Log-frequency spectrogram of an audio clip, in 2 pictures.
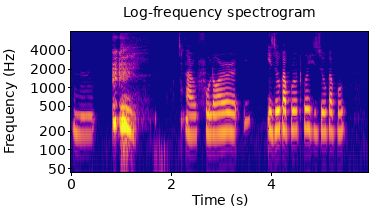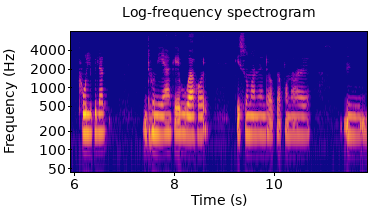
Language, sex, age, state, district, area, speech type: Assamese, female, 30-45, Assam, Charaideo, rural, spontaneous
